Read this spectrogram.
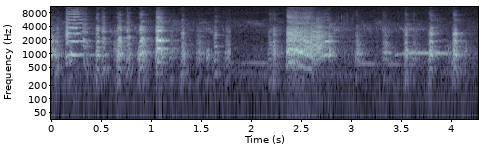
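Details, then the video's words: Flock of chickens in Greece during the morning, quick clucks repeated in a fast series, then a louder harsh squawk, followed by quieter scattered clucking. "Roosters crowing in the morning"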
